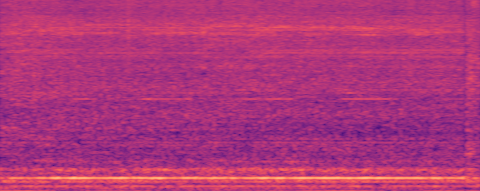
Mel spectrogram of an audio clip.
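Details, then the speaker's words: Newly installed replacement ice machine head (replacing Manitowoc) running normally after dropping another batch of ice: steady, even hum with one constant low tone, no knocks or rattles. "it did drop another batch of ice, so that's good."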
